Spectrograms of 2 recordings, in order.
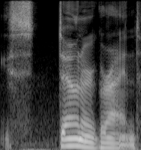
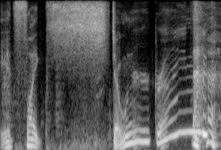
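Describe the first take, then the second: First: Hesitant. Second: Unsure, very slow, rising question; hesitant. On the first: Real, not acted. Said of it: "your hesitation while you're saying that". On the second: Retold or imitated. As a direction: imitate a nervous, doubtful guess. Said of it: "liked your hesitation while you're saying that".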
